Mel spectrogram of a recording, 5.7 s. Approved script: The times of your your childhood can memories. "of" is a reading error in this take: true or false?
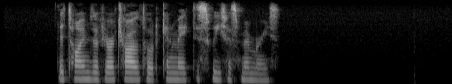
false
